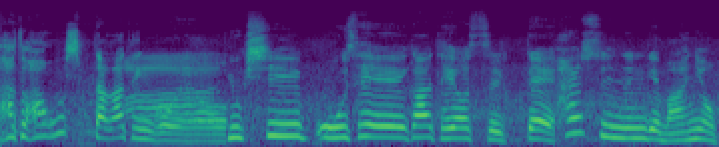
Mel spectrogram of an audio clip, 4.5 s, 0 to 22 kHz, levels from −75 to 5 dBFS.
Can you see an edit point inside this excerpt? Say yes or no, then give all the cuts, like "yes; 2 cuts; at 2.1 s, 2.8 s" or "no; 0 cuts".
yes; 1 cut; at 1.4 s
